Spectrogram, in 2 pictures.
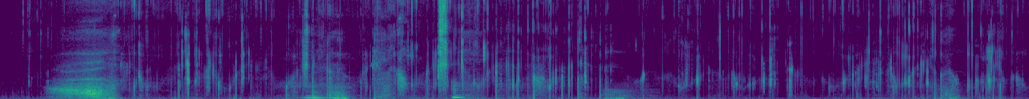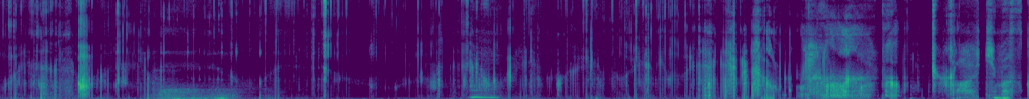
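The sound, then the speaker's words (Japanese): Wet ear-licking mouth sounds make many irregular soft smacks, clicks and slurps that come in clusters, with faint whispering between them. “お耳を舐めさせていただきますね”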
